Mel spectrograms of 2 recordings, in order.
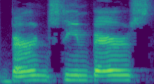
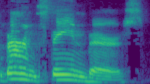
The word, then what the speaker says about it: Berenstain: one is the bern berenstein bears the bernstein bears however they're spelled oh they're the berenstain bears it's they're spelled like s-t-a-i-n but most people think they're the berenstein bears detail it doesn't matter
